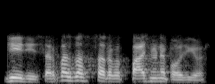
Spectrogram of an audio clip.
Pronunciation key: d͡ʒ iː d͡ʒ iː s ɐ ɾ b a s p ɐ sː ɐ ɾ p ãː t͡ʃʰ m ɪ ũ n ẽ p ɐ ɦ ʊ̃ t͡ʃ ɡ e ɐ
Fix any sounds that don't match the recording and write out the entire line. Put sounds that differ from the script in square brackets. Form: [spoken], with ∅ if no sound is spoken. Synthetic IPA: d͡ʒ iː d͡ʒ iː s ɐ ɾ b [ɐ] s [b] ɐ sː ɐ ɾ p ãː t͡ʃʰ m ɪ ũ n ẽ p ɐ ɦ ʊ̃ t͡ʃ ɡ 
